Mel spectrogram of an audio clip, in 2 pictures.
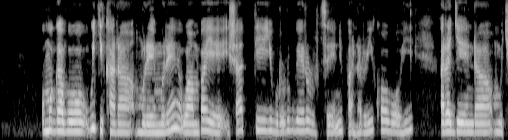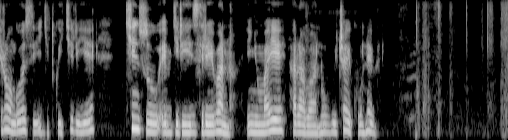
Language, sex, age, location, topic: Kinyarwanda, female, 25-35, Kigali, government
